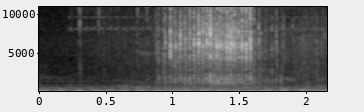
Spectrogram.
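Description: Steady, evenly pulsing low machine hum of a starship bridge, with a short hiss about a second in.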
